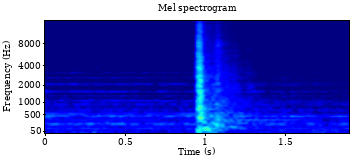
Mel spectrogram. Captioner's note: ominous music; slam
